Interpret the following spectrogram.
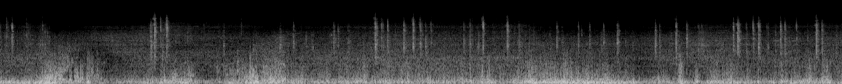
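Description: Wind buffeting an open-air camera microphone, a steady low rumble, with many irregular sharp clicks and ticks from gear being handled.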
